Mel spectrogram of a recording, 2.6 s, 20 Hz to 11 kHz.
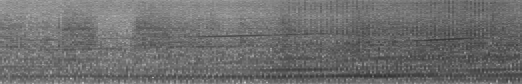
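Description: A 2018 Camaro ZL1 1LE engine revs loudly, its deep, buzzing roar climbing steadily in pitch as it accelerates, with no voices over it.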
